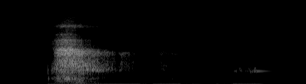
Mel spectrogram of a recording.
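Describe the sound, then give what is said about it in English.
A single deep, breathy inhalation or sigh taken during a guided meditation moment, strong and airy for about half a second, then tailing off into a few faint soft breath sounds. “let's just take a moment to breathe this into our body.”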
